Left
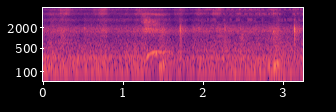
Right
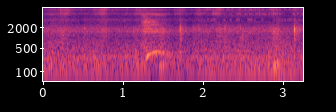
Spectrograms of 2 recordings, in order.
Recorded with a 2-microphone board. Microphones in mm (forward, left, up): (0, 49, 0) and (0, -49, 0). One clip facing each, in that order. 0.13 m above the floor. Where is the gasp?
60° right (ahead or behind), 1.6 m.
